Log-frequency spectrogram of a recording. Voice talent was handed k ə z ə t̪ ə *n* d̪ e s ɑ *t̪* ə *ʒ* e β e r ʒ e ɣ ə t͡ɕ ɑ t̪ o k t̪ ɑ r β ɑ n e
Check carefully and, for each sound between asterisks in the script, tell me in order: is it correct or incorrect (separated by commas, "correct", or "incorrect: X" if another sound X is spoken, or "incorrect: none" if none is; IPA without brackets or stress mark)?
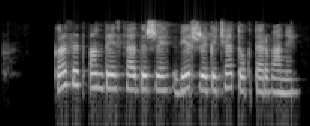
correct, incorrect: d̪, correct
